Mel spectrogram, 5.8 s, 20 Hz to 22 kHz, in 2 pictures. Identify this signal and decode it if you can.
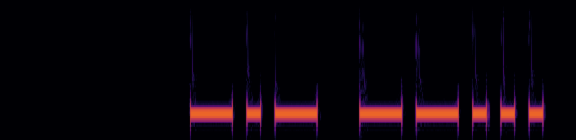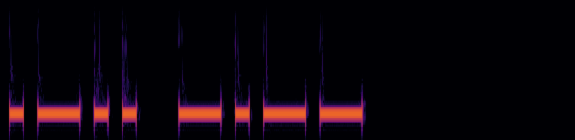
Morse code, heard as a keyed tone, about 17 wpm, 700 Hz. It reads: K7LY
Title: USA Call Signs - 4 Characters - 17wpm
